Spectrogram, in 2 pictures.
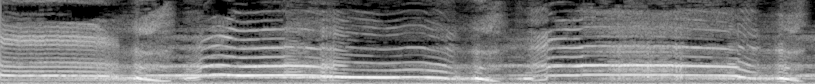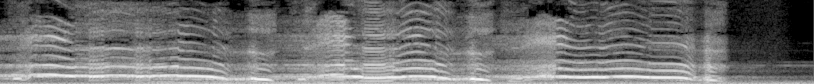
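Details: Designed horror sound effect, not a real infant: continuous high-pitched wailing ghost-baby cries, pitch falling at the end of each, built from layered ambience, reversed textures, distortion and cinematic processing; simulated infant cry.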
